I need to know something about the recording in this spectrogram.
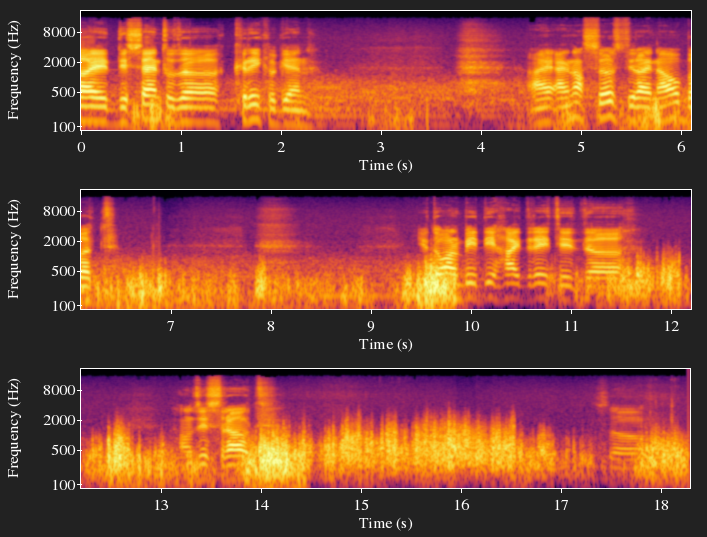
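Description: Wind gusts and rumbles across the microphone.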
